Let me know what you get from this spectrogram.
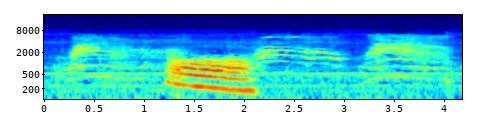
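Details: Hungry Siamese cats at home, seal point male Pharaoh aged four and blue-lilac point female Athena aged two: a loud, drawn-out, falling meow in the middle, framed by higher, thinner meows, plus light room noise.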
